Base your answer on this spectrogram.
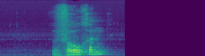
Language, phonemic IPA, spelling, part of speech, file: Dutch, /ˈvruɣə(n)/, vroegen, verb, Nl-vroegen.ogg
- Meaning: inflection of vragen: 1. plural past indicative 2. plural past subjunctive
